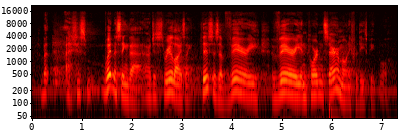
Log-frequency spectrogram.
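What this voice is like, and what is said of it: Non-local foreign accent. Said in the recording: “I'm witnessing this as an outsider, hence the accent, if you haven't noticed”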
